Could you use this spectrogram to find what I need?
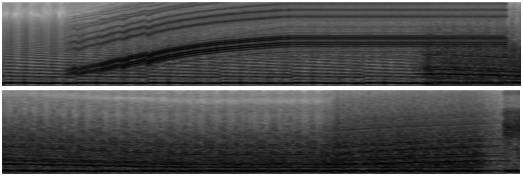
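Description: Electronic video game music plays with a rising, whooshing tone.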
